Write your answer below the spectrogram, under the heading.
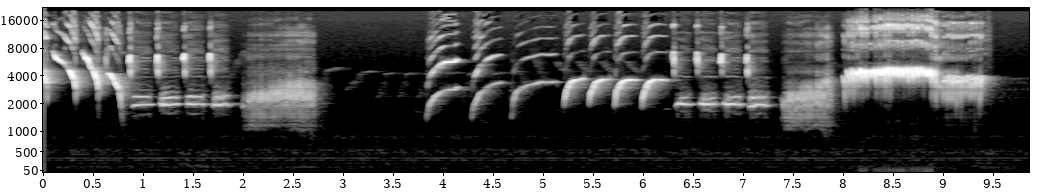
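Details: Canary singing for mating, a varied song of sweeping downward whistles, short rattling trills and harsh buzzy bursts, delivered in phrases separated by short pauses, ending with a bright high trill.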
